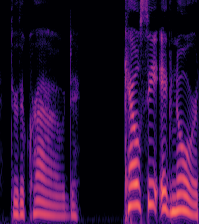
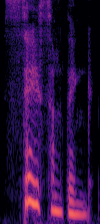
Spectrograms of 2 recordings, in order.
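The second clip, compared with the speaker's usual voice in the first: usual speaking voice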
